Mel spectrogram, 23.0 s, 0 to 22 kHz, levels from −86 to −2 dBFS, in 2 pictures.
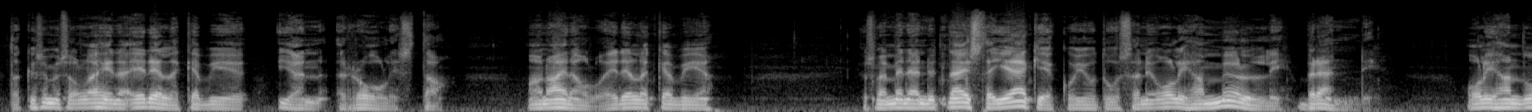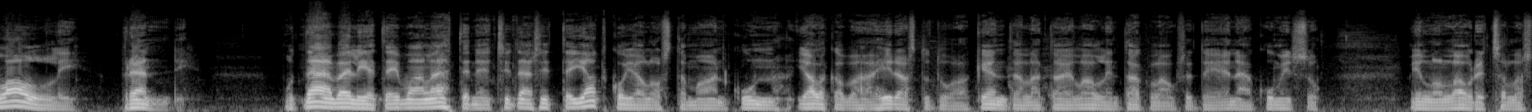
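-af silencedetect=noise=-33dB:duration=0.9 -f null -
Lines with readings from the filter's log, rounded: silence_start: 5.33
silence_end: 6.48 | silence_duration: 1.15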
